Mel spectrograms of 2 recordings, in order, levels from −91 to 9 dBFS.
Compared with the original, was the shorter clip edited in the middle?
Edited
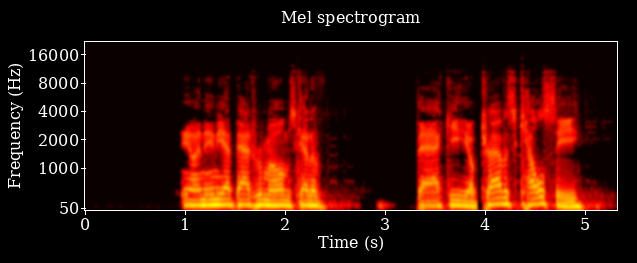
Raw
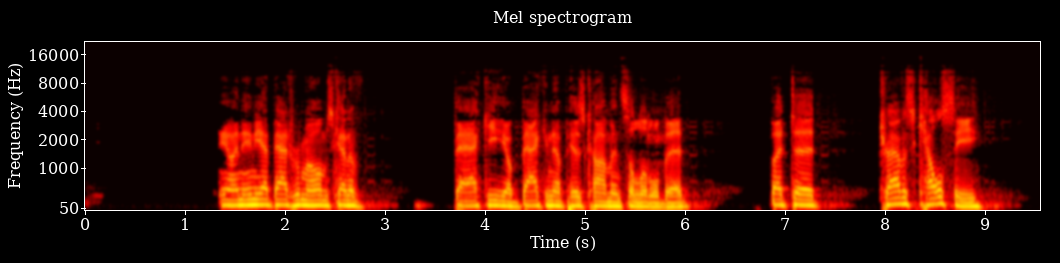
yes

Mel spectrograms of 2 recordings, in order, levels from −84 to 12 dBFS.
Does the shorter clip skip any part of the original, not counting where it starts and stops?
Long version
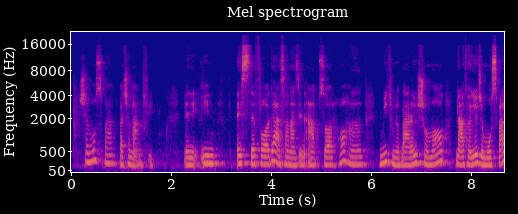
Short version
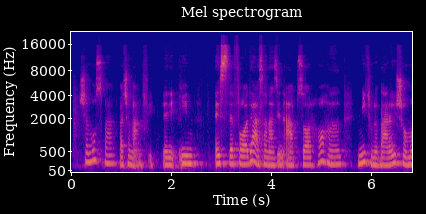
yes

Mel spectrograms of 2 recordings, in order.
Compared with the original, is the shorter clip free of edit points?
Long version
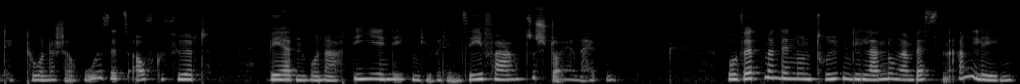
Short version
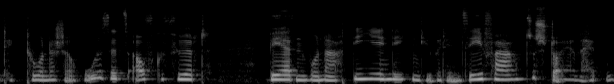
yes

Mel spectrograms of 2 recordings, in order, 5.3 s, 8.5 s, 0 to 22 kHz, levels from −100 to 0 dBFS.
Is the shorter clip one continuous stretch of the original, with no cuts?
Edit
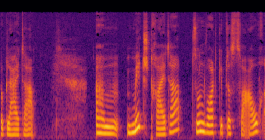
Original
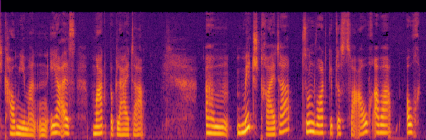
yes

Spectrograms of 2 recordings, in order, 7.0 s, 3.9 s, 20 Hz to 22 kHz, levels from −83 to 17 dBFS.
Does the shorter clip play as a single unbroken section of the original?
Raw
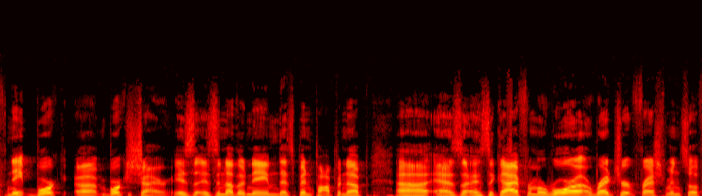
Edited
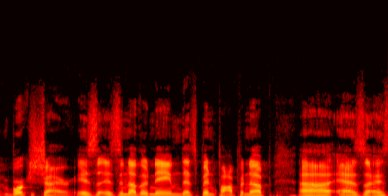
yes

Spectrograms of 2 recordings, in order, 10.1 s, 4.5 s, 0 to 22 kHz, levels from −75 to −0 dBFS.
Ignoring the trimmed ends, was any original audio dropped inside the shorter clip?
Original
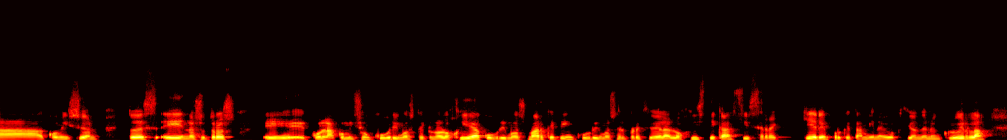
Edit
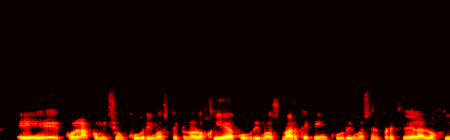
no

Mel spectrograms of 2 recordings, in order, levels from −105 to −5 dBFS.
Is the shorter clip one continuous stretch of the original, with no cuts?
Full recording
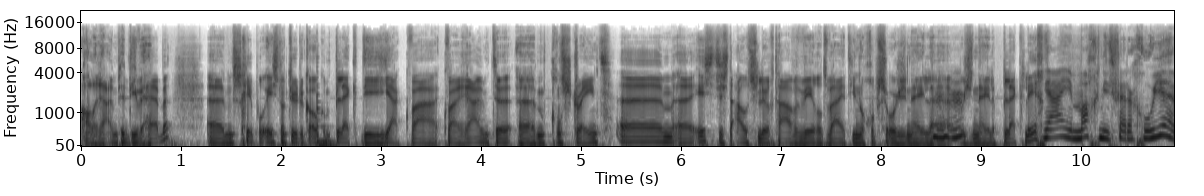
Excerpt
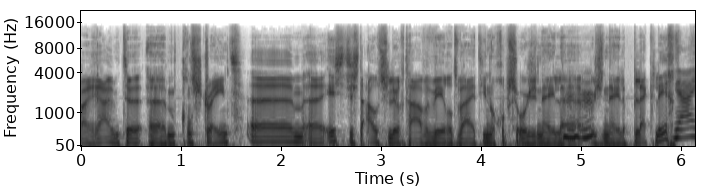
yes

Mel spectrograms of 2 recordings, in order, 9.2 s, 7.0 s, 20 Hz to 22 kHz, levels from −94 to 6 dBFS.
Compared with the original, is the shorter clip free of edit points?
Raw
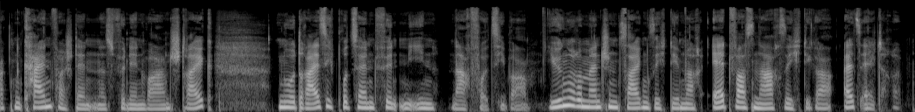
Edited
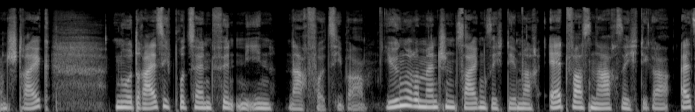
yes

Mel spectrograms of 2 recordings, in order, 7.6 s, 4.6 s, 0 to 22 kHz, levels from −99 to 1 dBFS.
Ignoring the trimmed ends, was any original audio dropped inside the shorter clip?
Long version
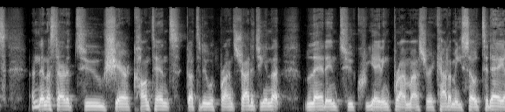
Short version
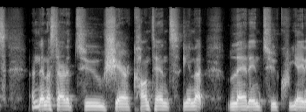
yes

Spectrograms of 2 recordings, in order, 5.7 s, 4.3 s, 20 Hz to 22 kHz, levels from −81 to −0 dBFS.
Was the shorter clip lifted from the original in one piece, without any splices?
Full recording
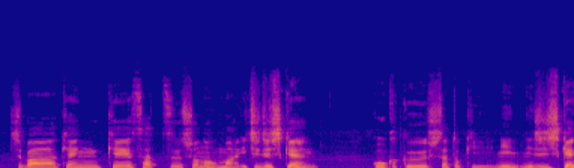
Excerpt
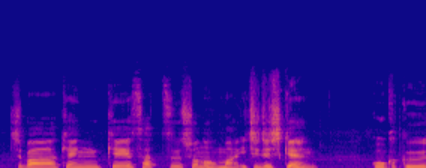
yes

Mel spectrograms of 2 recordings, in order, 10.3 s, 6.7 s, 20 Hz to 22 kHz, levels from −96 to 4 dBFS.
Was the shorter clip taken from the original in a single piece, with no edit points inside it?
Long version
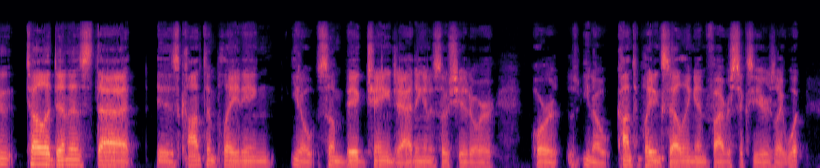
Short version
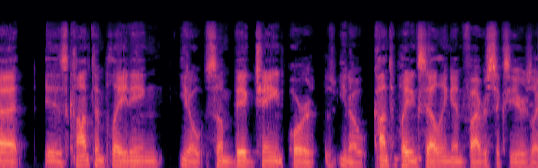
no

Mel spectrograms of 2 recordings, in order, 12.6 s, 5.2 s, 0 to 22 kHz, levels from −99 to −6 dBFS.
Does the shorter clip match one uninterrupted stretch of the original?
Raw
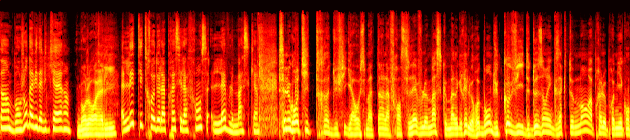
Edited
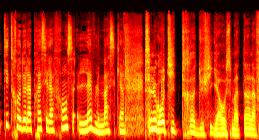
yes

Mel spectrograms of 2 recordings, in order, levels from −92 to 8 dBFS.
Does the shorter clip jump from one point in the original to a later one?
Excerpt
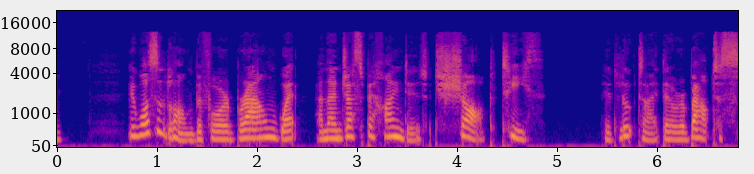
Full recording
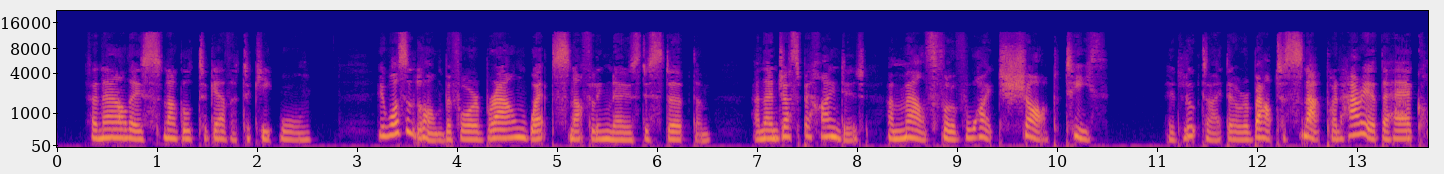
yes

